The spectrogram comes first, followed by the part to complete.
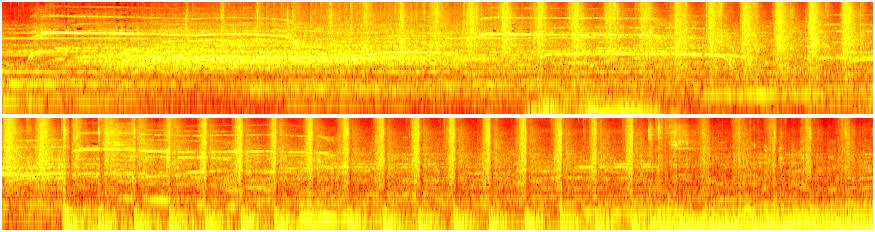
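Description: Rock band playing live, heard from within a cheering crowd: long held high notes over crowd noise at first, with bass coming in. From about halfway a steady pulsing beat of about two a second takes over and builds.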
